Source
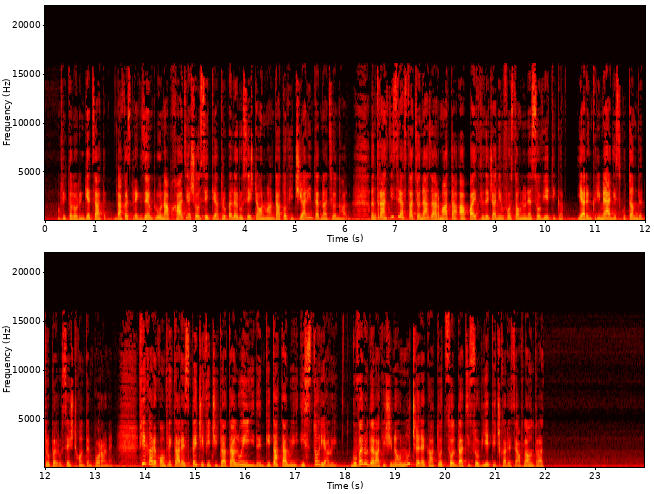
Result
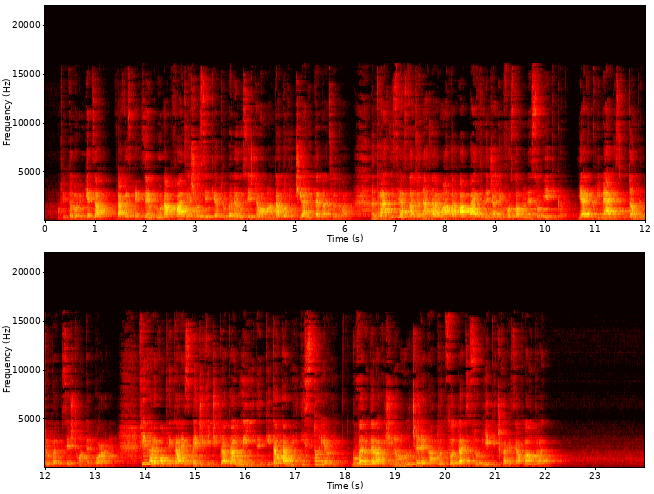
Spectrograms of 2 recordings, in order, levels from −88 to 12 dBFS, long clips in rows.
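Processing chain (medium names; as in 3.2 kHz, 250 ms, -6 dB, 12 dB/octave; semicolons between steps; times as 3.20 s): high-pass 560 Hz 6 dB/octave; peaking EQ 1 kHz +15 dB 3 oct; reverberation RT60 1.2 s, pre-delay 3 ms, DRR -3 dB; trim -8 dB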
